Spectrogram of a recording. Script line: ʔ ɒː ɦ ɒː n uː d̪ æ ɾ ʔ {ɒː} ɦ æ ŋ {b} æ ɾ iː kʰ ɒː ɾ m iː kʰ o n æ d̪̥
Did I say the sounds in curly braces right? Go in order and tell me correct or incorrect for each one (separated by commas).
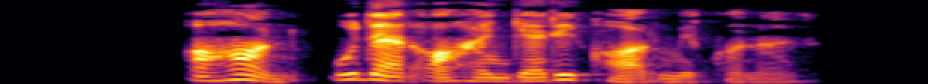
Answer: correct, incorrect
